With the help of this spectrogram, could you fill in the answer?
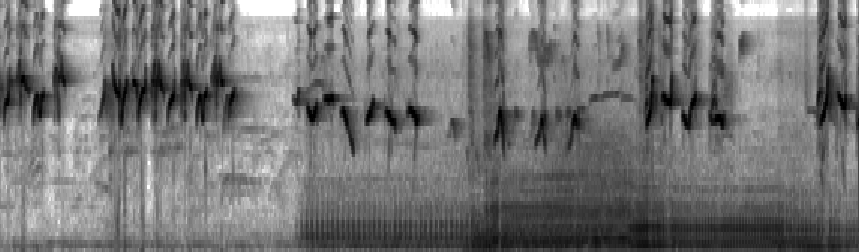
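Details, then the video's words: Greater green leafbird song used as a lure for birds after moulting: bursts of quick slurred whistles and chirps separated by short gaps, with a low droning hum beneath from the middle onward. "PANCINGAN CUCAK IJO GACOR UNTUK CUCAK IJO HABIS MABUNG"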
